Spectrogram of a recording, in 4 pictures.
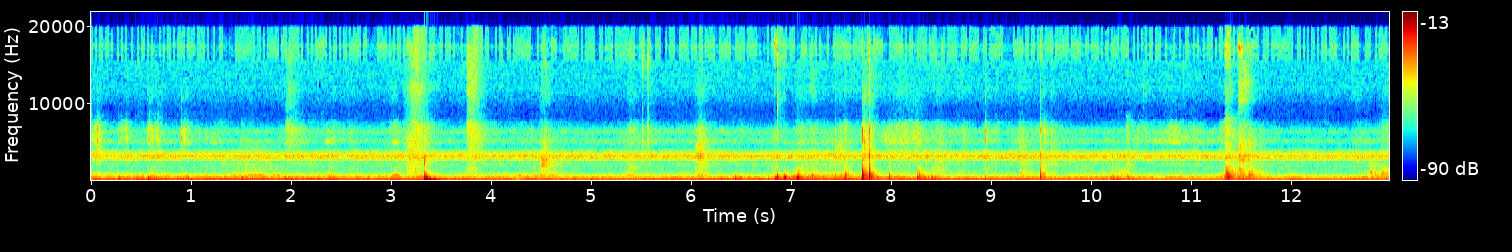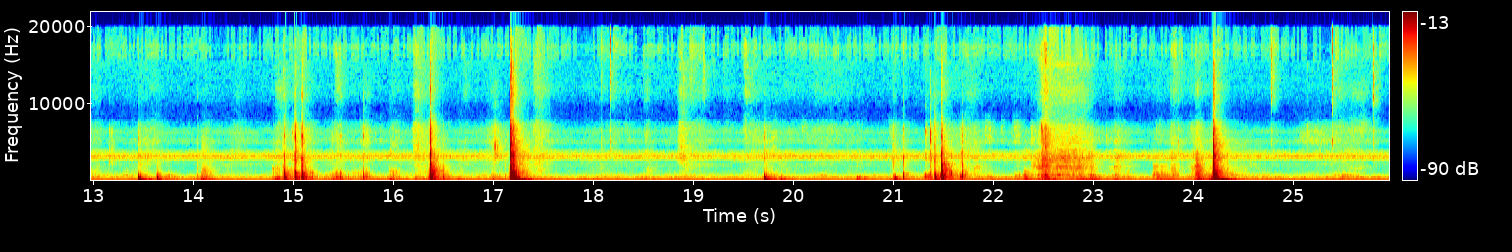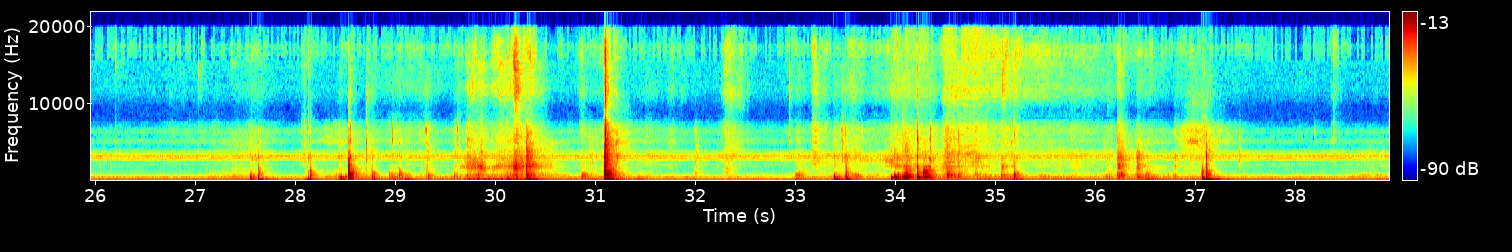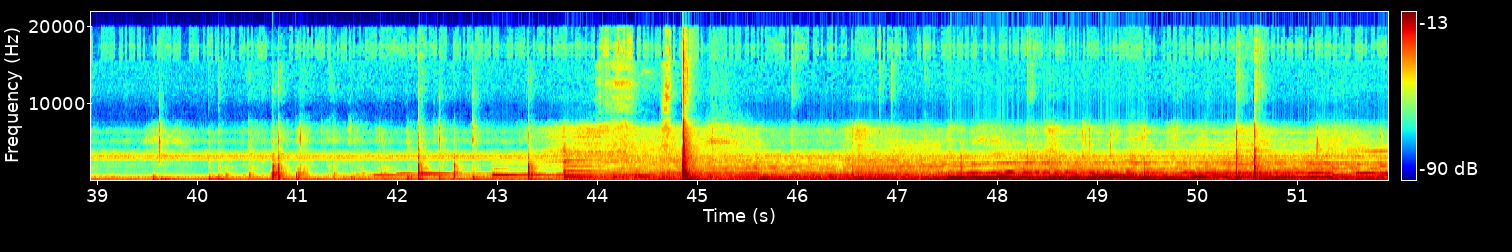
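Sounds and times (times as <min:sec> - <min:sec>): steady low hum: 0:41.2 - 0:51.9.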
